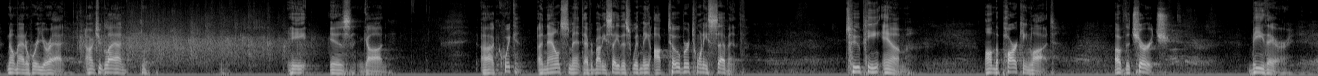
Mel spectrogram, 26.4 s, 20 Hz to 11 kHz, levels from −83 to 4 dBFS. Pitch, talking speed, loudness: 105 Hz, 75 wpm, -26 LUFS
